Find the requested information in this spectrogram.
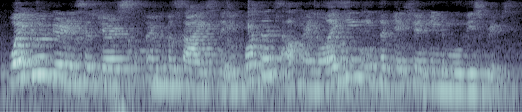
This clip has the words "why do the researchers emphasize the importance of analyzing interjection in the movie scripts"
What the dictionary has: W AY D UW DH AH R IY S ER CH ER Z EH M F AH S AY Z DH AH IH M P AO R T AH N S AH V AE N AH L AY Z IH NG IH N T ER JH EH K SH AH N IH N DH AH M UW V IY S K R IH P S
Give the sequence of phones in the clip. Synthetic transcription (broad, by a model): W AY D UW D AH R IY S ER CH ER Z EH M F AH S AY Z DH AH IH M P AO R T AH N S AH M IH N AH L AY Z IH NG IH N T ER JH EH K SH AH N IH N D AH M UW V IY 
